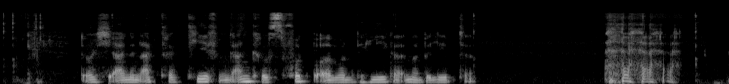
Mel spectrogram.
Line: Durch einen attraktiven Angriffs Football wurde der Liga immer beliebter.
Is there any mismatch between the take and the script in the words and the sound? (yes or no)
yes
